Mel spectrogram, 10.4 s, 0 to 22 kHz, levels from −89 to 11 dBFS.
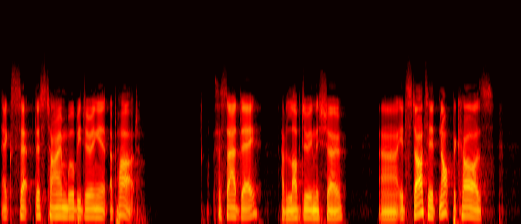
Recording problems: muffled; slightly; fading above 4 kHz

